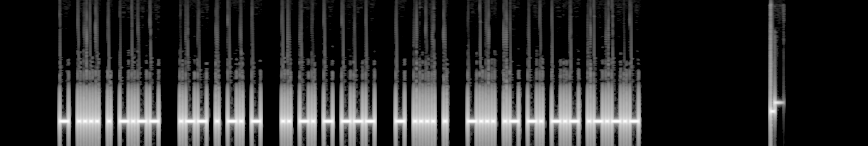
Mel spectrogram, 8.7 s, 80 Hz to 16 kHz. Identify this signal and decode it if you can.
Morse code, heard as a keyed tone, about 40 wpm, 700 Hz. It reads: THEY WENT INTO THE BANK.
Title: Sentences from Top 900 Words 40wpm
